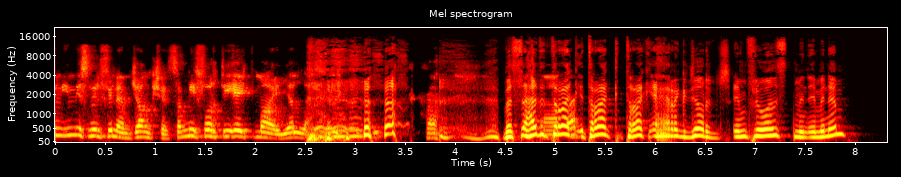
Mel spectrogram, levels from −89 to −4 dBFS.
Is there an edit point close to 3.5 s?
yes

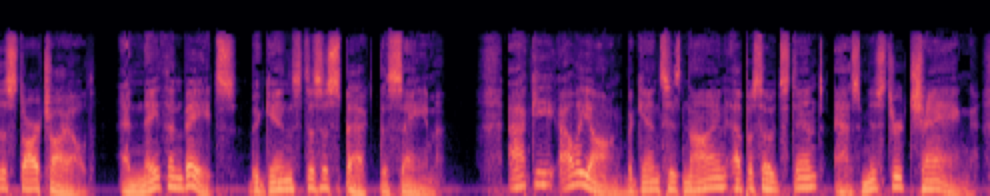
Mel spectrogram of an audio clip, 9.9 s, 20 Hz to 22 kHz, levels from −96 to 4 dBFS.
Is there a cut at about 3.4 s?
no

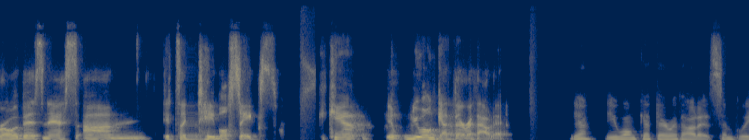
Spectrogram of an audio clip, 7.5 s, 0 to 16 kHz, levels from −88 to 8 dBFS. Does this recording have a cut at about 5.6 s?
no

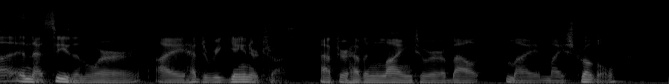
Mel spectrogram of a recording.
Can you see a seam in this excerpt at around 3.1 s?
yes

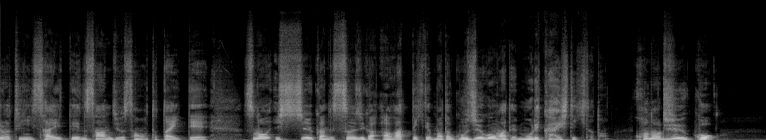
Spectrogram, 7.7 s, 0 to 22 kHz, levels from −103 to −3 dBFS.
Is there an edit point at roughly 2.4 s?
no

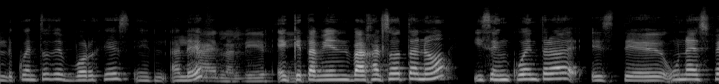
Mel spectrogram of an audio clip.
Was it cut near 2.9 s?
no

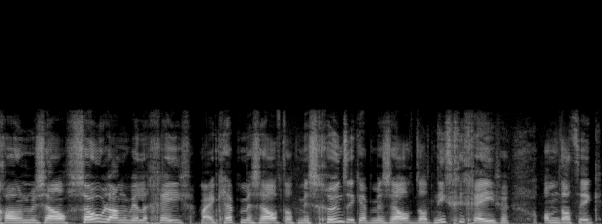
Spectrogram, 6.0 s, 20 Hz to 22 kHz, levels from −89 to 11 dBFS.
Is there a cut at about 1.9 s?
yes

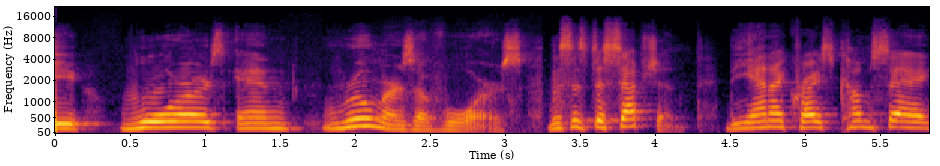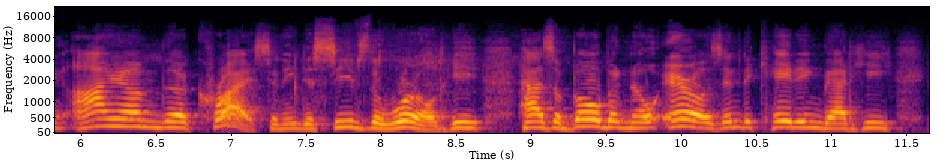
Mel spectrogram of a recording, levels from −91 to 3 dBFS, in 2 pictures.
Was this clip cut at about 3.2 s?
yes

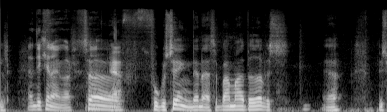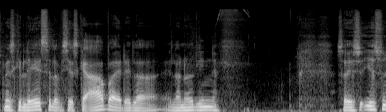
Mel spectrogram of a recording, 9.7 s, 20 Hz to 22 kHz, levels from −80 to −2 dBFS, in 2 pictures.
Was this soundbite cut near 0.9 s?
no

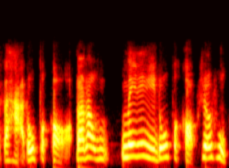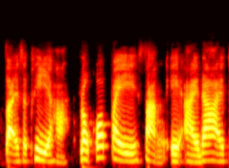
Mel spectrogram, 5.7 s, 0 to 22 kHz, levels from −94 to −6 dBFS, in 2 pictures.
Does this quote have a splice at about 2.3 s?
no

